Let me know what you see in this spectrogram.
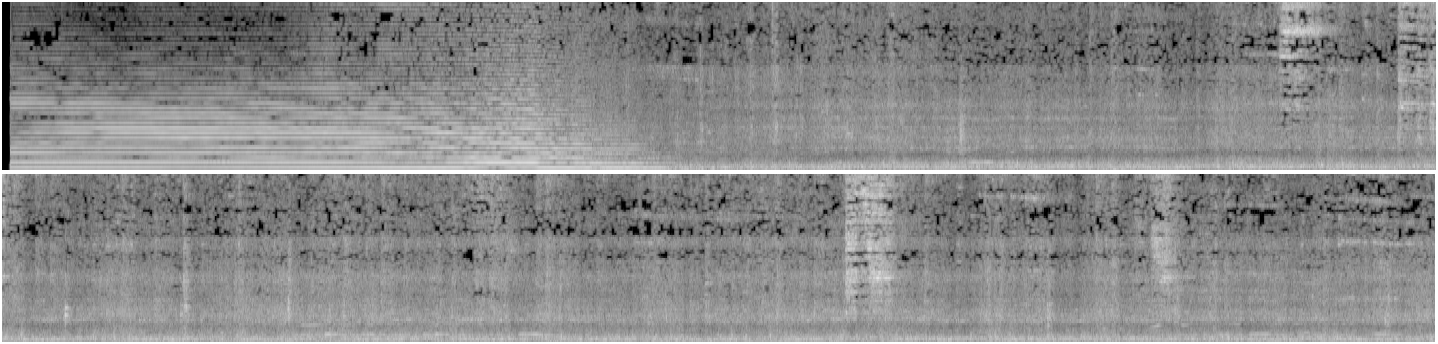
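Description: Diesel locomotive horn sounding one long, growing note for about six seconds, dipping in pitch just before it cuts off. Then a freight train of covered wagons runs past with a steady rumble and the clickety-clack of wheels over rail joints, with a few sharp metallic squeaks or clanks along the way.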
